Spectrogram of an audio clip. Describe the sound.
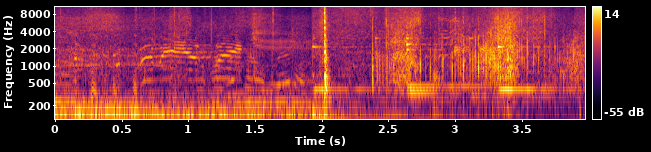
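An old snowmobile engine idles steadily with a low, rumbling drone, with a sharp knock near the middle. Faint voices can be heard over it.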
